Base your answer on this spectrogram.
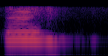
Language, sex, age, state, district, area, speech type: Sanskrit, female, 45-60, Kerala, Kasaragod, rural, conversation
